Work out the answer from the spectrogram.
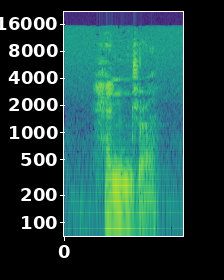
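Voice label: "Hendra", Cornish; place-names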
